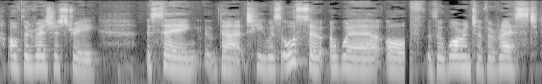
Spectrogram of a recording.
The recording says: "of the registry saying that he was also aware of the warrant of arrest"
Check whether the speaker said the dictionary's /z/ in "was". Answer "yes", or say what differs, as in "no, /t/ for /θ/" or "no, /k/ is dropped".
yes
